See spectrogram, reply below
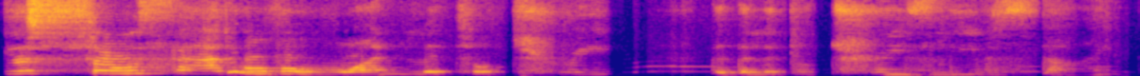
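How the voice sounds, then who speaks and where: A woman's voice: high voice, takes it slowly, mellow, poor audio. A woman voicing a reproachful yet forgiving God, speaking simply and emphatically in a children's puppet story. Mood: gently reproachful.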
